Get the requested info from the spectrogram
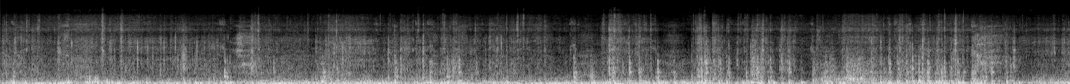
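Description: Wind rumbling on the camera microphone during a fast mountain-bike descent, with tyres crunching over rock and gravel and the bike rattling and knocking over bumps.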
